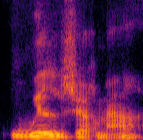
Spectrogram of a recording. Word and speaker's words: Wilgermain: new to me and it's called will germa and i have it on good authority because i have it on the authority of the brand founder that um that is how we're meant to pronounce the name it's it's a putting together of williamsburg and sangerman because those are two places that are very important to the founder the founder being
